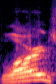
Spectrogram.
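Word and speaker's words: Lage: introductory interview he's like it's large without the r oh it is yeah okay not not with any okay i heard large a recently on sky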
